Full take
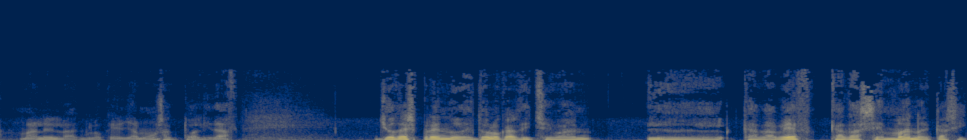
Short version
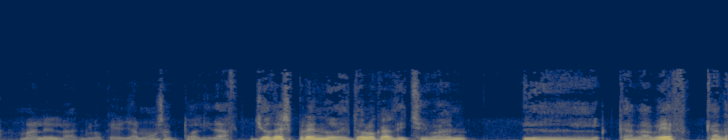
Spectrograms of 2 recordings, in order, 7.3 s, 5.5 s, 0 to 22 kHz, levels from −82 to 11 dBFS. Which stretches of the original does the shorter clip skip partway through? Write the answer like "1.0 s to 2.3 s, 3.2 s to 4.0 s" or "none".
1.8 s to 2.8 s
